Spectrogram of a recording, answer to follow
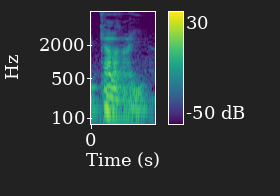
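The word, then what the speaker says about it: Kalray: Et ne me dites pas que c'est Calray, s'il vous plaît, c'est Calrail.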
